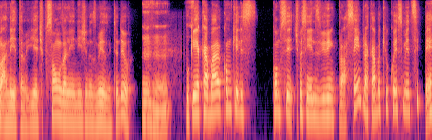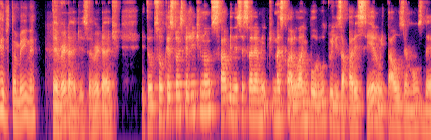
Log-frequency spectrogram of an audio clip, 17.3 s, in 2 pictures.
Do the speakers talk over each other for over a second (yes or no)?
no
